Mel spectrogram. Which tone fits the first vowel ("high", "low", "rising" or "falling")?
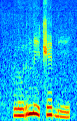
low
